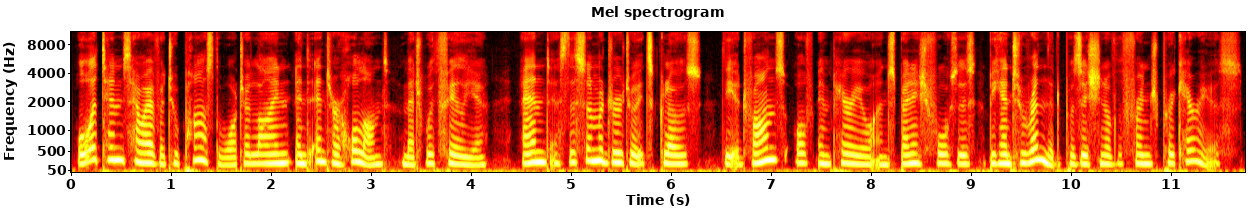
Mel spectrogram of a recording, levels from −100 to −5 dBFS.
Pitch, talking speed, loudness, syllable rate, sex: 220 Hz, 195 wpm, -16 LUFS, 5.6 syllables/s, female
